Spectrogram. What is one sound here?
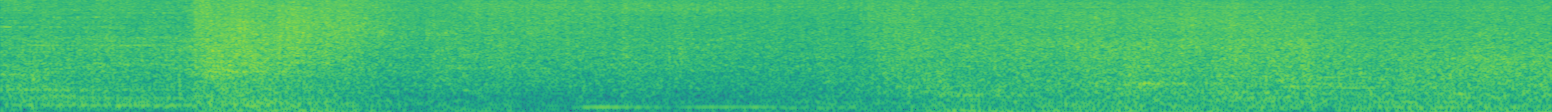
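Water sprays and splashes steadily onto a hard floor.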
